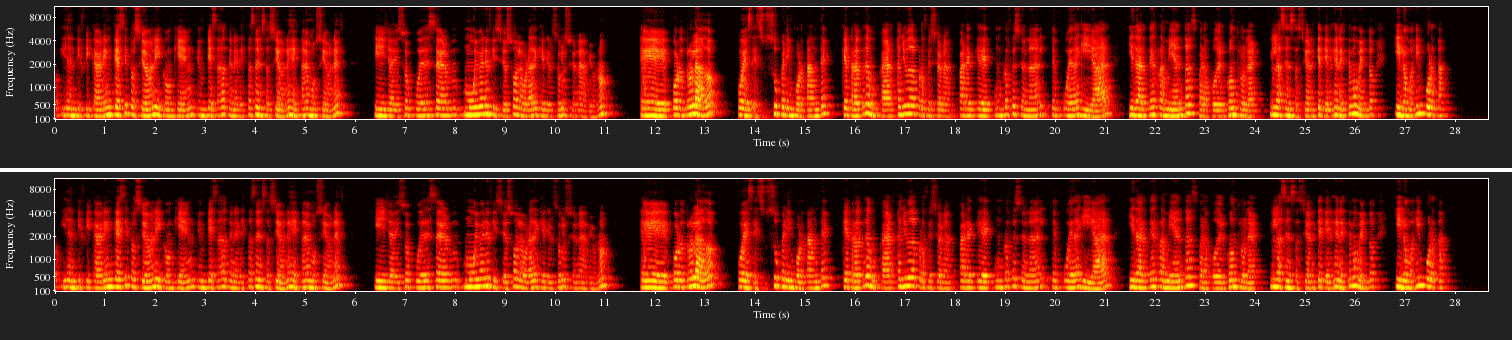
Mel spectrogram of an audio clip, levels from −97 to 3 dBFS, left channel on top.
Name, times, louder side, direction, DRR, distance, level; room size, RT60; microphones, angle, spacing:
voice 1, 0.0-5.7 6.4-11.0 11.7-13.2 13.7-15.4 15.8-21.1 21.5-24.0 24.3-26.4 26.8-27.7, left 1 dB, 50° left, 1 dB, 0.5 m, -30 dB
3.2 x 2.3 x 2.9 m, 0.41 s
head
